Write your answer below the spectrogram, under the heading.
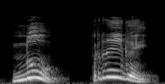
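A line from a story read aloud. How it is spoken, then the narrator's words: Shouted, squirrel. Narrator (Russian): крикнула белка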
